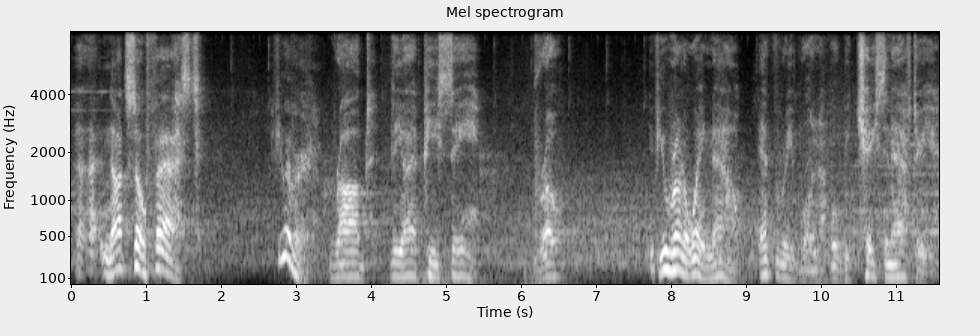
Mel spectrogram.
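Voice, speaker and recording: A man's voice: on the low side, very animated, slow pace. A male actor playing a brash, shrewd cowboy gunslinger in a video game, with a folksy, slangy way of talking. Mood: cocky, scheming. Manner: folksy, dropping casual slang and softened swears. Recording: game music behind the voice. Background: game soundtrack music.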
